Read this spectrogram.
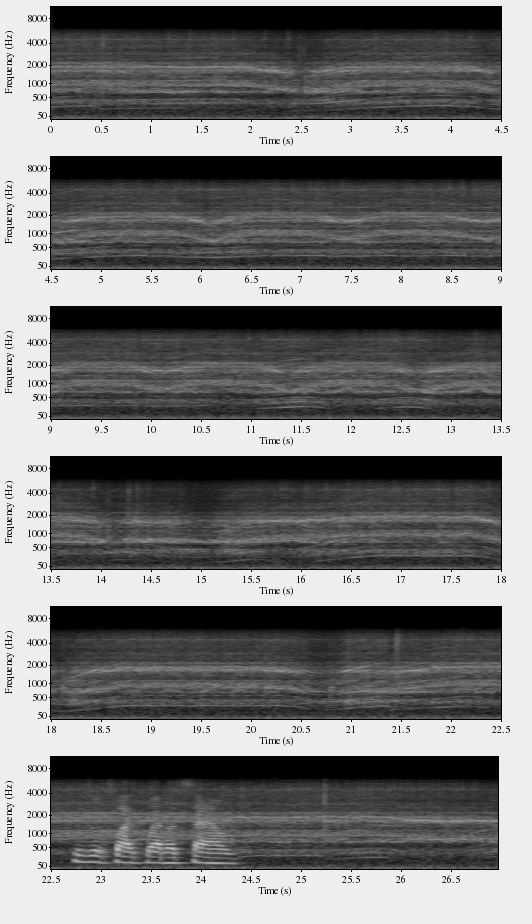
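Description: A race car engine roars, revving up and dropping with each gear change.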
